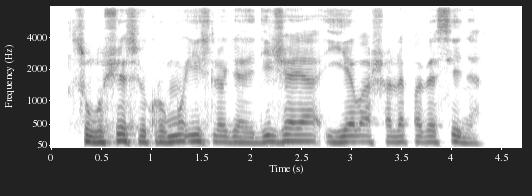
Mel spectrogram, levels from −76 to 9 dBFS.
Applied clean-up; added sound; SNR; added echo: none; none; none; none.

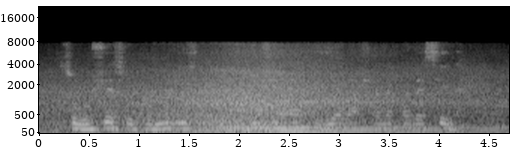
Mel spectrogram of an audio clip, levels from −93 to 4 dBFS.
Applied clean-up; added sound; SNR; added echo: none; Car passing by / Truck; -4 dB; reverberation time 0.2 s.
